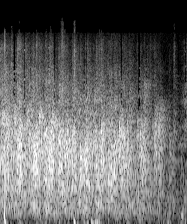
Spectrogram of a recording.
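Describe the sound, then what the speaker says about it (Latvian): Audience applause fills a conference forum hall after a presenter's thanks, a steady dense wash of many hands clapping that holds strong throughout and eases slightly toward the end. "Es domāju, pelnījuši aplausus."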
